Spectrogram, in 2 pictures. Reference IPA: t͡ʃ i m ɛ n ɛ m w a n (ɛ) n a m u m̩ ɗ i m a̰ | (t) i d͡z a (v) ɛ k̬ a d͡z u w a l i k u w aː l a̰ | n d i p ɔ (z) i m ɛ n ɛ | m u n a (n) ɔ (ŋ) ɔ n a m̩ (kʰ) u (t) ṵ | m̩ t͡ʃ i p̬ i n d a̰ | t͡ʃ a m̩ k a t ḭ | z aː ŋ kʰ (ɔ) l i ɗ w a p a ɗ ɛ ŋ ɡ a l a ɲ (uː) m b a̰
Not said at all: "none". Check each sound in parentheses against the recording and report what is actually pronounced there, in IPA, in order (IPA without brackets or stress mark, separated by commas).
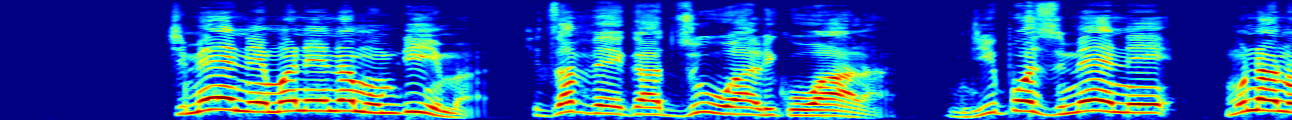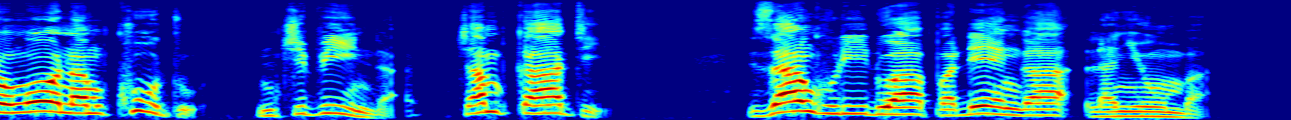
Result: ɛ, t͡ʃ, v, z, n, ŋ, kʰ, t, u, uː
